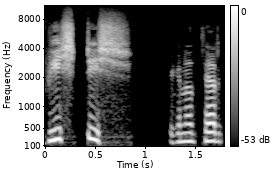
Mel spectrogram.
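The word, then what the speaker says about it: wichtig: গে থাকে তখন এটা উচ্চারণ হচ্ছে ইসের মতো উচ্চারণ হবে। ঠিক আছে? ইস। যেমন রিস্টিস মানে সঠিক, রিস্টিস মানে সঠিক। ঠিক আছে? তো ভিস্টিস এখানে হচ্ছে আর কি এখানে একটু টাইপিংটা মিস্টেক হয়েছে।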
